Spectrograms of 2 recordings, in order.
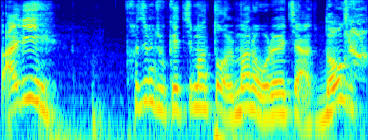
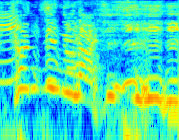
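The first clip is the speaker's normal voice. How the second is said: put-on high, sing-song cutesy girl voice; 9 semitones higher, slower than usual. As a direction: act cute and giggle. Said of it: "어디 귀여운 척을 하고 있어".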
